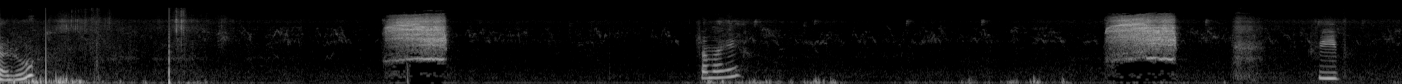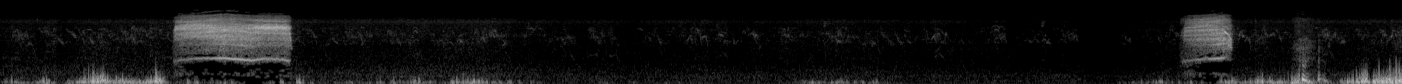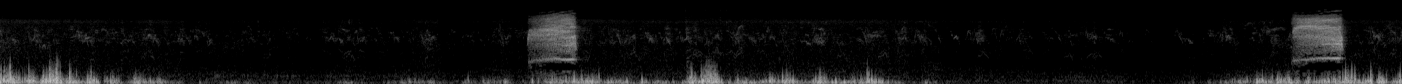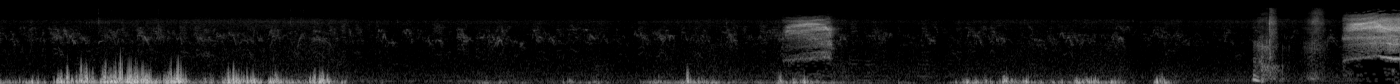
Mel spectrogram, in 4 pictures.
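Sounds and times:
owl hissing screech calls: 3.8 - 4.6, 11.0 - 12.6, 15.7 - 17.1, 25.8 - 26.5, 33.3 - 34.0, 40.9 - 41.6, 49.8 - 50.6, 55.0 - 56.0.

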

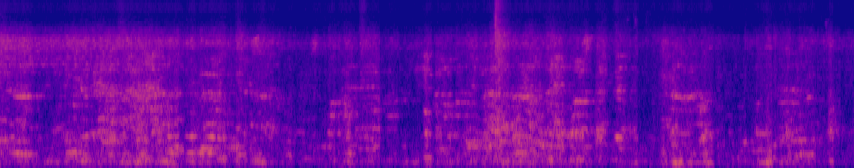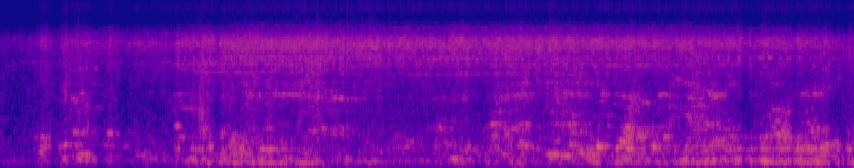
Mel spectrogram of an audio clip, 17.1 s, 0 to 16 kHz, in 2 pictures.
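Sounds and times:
steady hiss: 8.9 - 17.0.

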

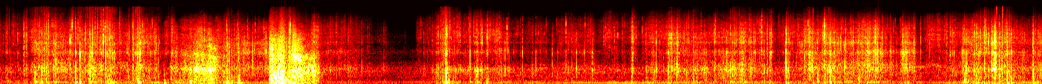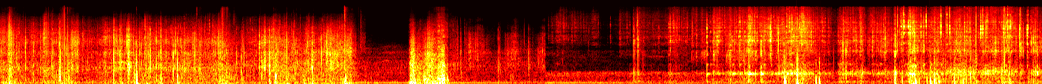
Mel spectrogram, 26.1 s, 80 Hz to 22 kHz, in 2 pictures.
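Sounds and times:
cement crumbling and crunching: 0.0 - 17.6, 18.2 - 26.0.

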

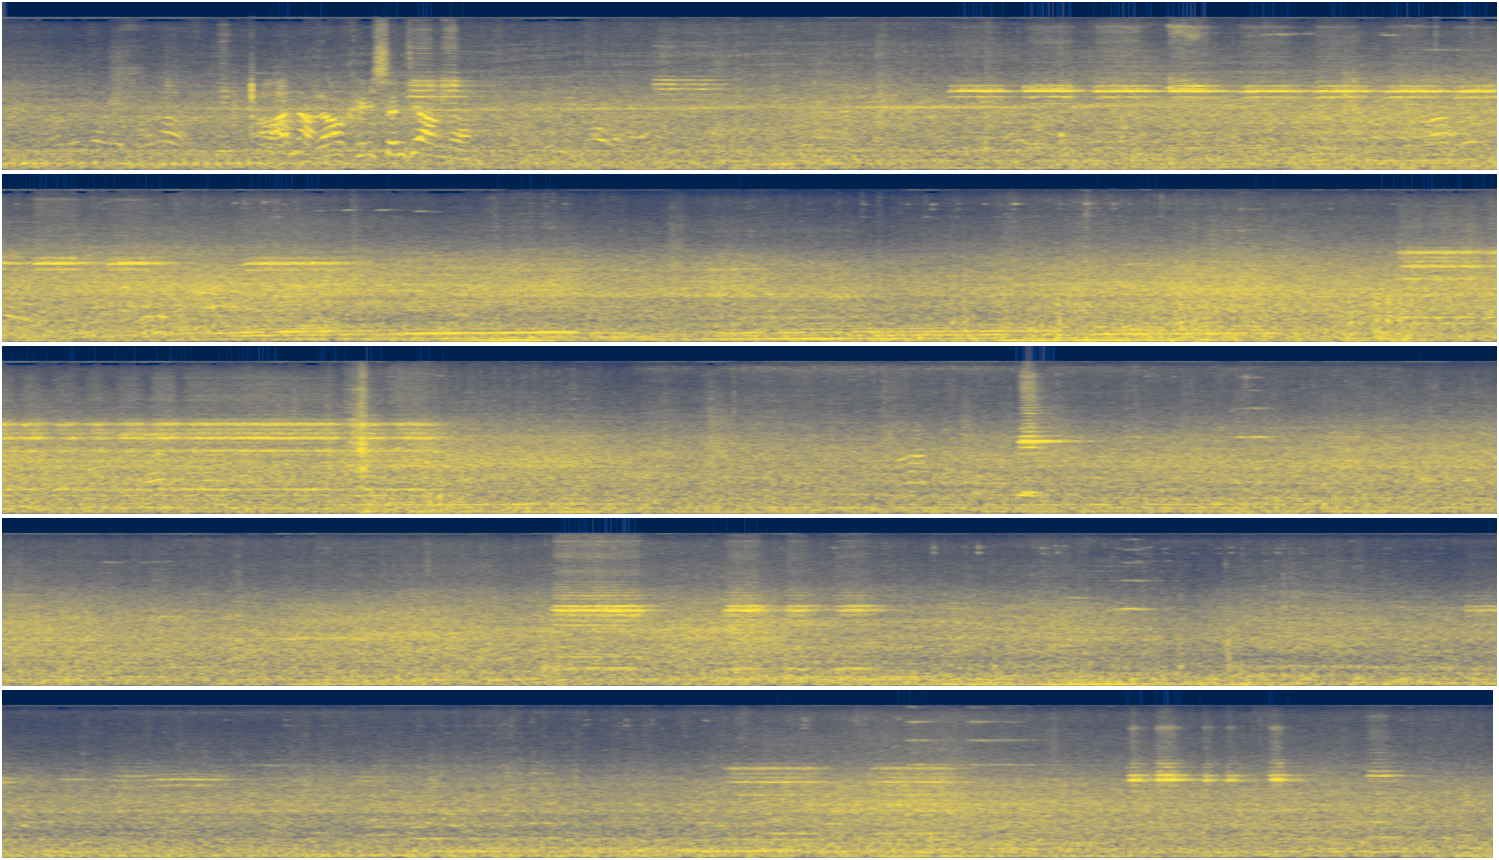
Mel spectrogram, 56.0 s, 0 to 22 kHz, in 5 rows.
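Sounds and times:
road noise: 0.0 - 56.0
vehicle horns blaring: 4.9 - 5.5, 7.1 - 13.9, 21.6 - 25.9, 30.0 - 30.7, 37.7 - 40.4, 50.2 - 52.6, 53.2 - 55.5.

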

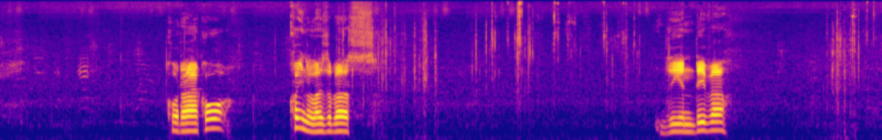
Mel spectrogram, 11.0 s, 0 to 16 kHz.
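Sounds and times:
plastic bag crinkling: 4.5 - 8.0, 10.3 - 11.0.

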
